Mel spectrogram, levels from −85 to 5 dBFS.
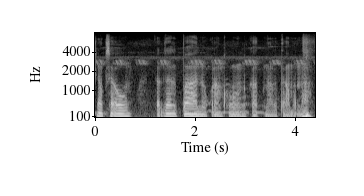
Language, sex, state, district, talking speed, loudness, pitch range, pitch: Garo, male, Meghalaya, South Garo Hills, 80 wpm, -17 LUFS, 85-105 Hz, 95 Hz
